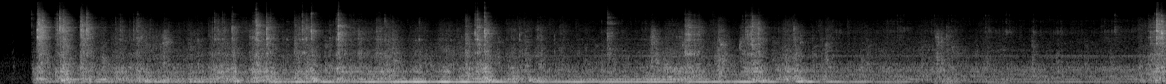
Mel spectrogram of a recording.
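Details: 4-panel garage door with opener, closing before any fixes: steady opener drone with irregular clattering rattles and creaks; door is noisy and needs lubricating of hinges.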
